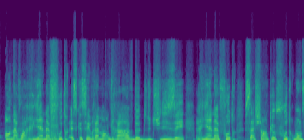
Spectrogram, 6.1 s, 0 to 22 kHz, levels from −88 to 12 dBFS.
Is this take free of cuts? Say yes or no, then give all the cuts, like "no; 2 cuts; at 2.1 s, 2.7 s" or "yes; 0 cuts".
yes; 0 cuts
